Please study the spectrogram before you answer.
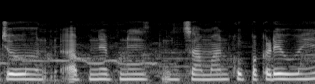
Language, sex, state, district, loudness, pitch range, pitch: Hindi, female, Uttar Pradesh, Lucknow, -16 LUFS, 230-245 Hz, 240 Hz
